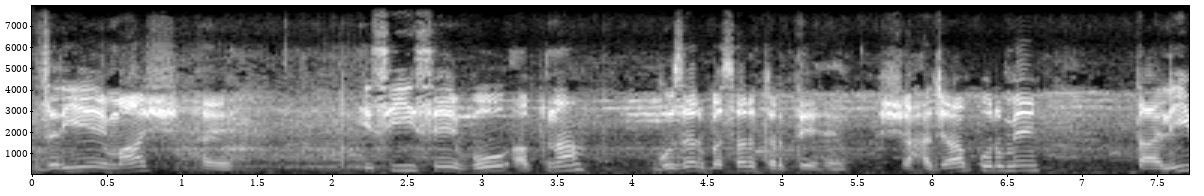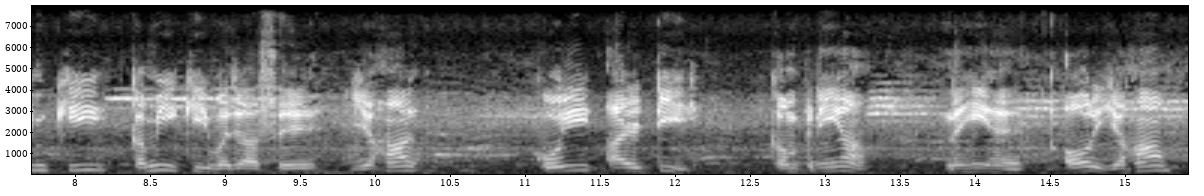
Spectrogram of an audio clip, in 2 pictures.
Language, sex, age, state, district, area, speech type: Urdu, male, 30-45, Uttar Pradesh, Shahjahanpur, urban, spontaneous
